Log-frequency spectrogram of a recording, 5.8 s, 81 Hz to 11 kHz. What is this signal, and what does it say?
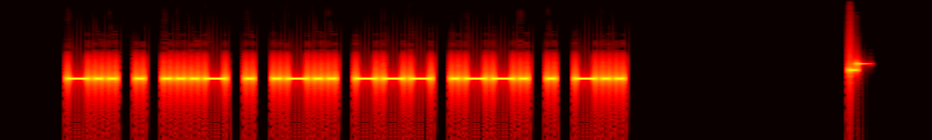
Morse code, heard as a keyed tone, about 28 wpm, 700 Hz. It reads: DEVELOPED
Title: ED Suffix - Top 100 Words with Base Words 28wpm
